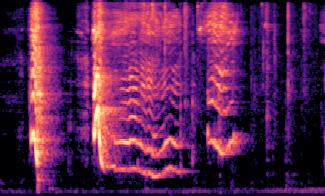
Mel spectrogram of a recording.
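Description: Dog vocalising at a toy it is too scared to fetch from a tin tub: a short sharp bark about half a second in, then a longer cry with a wavering pitch, and a shorter cry near the end.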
